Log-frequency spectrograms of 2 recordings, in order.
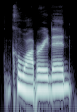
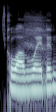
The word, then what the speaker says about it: corroborated: the government and they corroborated. Corroborated. Why do I always say that wrong? I don't know. Is it corroborated or corroborated? Corroborate? Corroborated. Yeah, there's no W.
